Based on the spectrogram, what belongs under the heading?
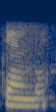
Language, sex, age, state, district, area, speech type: Telugu, female, 18-30, Telangana, Komaram Bheem, rural, conversation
